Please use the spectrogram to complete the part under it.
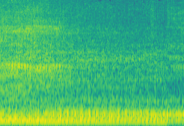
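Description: A superbike engine rumbles loudly and steadily up close, a throaty idle with a rough, pulsing clatter and no voices.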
